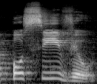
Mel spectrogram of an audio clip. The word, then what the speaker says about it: possível: A penúltima é a que recebe esse acento aí, tá?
